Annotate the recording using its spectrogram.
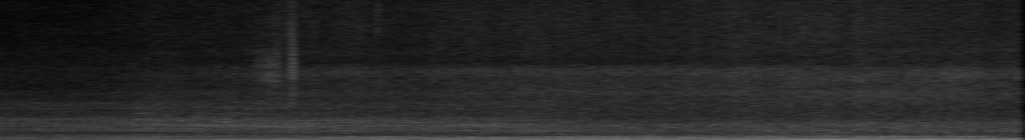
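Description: Water churns in the boat's wake.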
